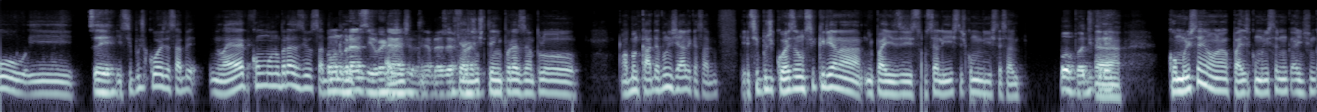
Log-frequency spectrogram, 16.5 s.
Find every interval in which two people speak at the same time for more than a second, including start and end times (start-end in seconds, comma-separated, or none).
4.1-6.3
